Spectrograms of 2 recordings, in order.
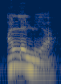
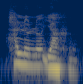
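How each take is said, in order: First: The word begins with a vowel sound. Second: The word begins with an h sound. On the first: "다른 말로 알렐루야" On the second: "발음 한 가지를 보면 할렐루야흐"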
